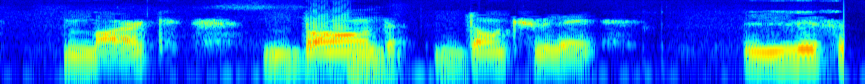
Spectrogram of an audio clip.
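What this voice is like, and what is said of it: Bad put-on French accent. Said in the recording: “stupid asinine French accent? ... That's not working.”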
